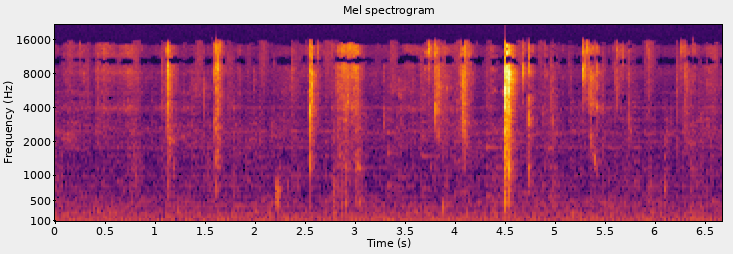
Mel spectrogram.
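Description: Close-up wet chewing and mouth smacks of a mouthful of chicken curry and rice, a string of short sharp clicks with one loud smack about four and a half seconds in.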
